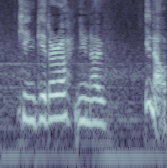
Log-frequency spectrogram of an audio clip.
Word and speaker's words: King Ghidorah: Now I do have Biollante and King Ghidorah, and yes, I am pronouncing that correctly. I'm sorry, I really hate the way the Americans pronounce it, because that's not the way the Japanese pronounce it.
